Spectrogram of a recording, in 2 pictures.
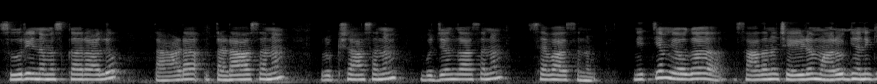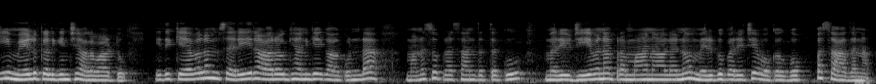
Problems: none marked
